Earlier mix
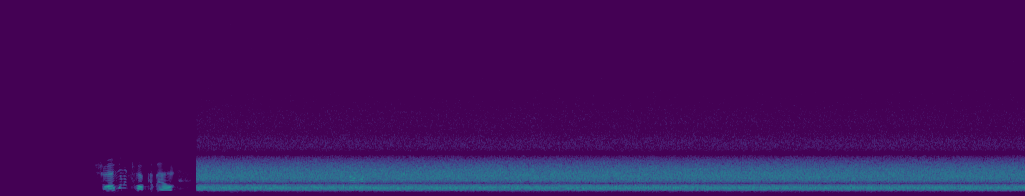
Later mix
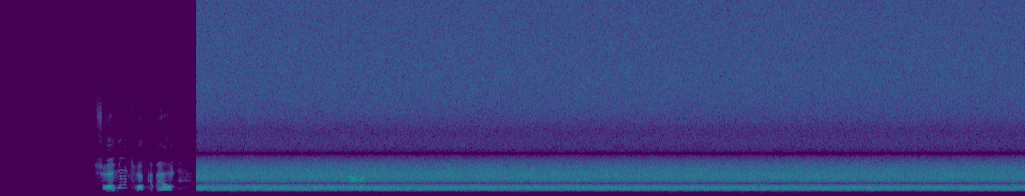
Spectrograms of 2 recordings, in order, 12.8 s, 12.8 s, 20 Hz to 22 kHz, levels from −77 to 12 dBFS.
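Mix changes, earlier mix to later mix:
speech: remove head-to-tape spacing loss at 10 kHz 22 dB
master: remove high-frequency loss of the air 150 metres

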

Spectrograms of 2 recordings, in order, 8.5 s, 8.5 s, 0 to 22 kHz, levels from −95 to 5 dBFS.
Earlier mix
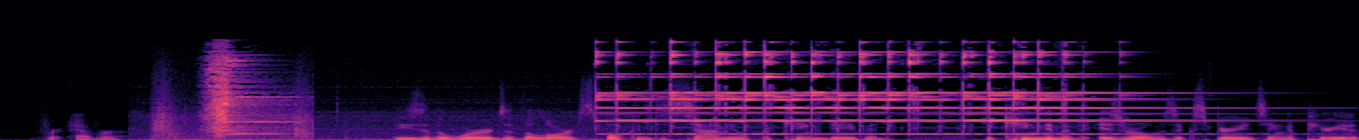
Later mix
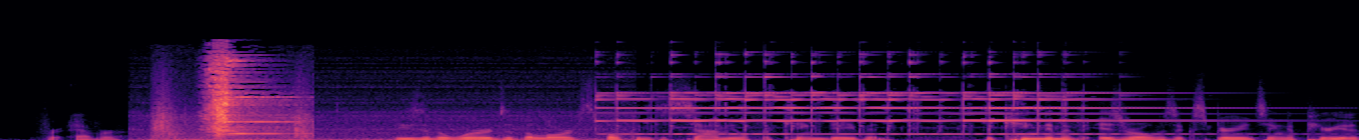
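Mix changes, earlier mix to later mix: first sound +8.5 dB
second sound: add low-pass filter 4,700 Hz 12 dB per octave

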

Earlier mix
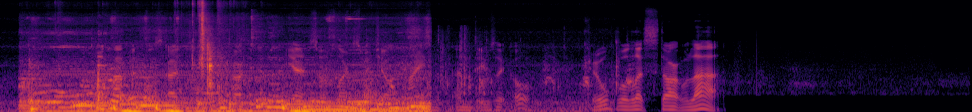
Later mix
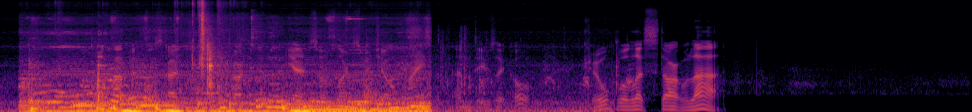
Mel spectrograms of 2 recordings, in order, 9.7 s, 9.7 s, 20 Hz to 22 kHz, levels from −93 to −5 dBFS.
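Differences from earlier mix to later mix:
first sound: add low-shelf EQ 110 Hz +10.5 dB
second sound −3.5 dB

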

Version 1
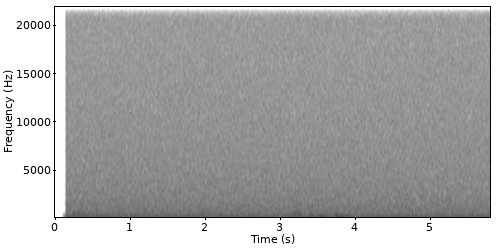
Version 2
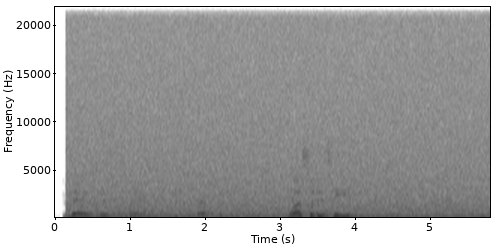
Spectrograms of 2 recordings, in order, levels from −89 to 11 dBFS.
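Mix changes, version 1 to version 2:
speech +10.0 dB
reverb: on, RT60 1.8 s

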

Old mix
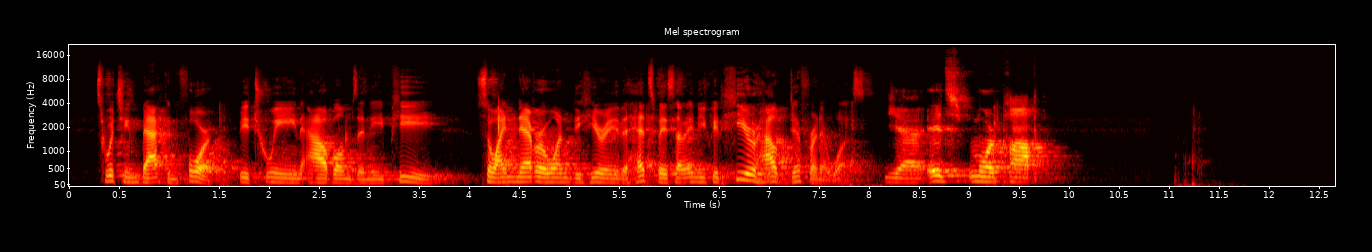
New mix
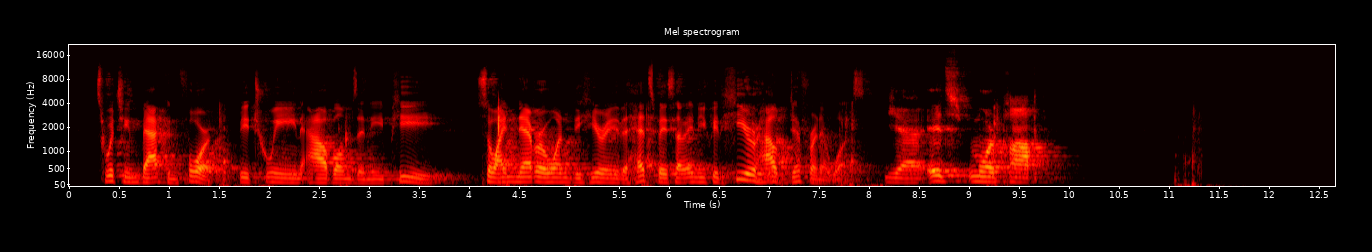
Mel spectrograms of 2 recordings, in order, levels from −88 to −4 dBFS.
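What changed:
speech −8.5 dB
background: send off

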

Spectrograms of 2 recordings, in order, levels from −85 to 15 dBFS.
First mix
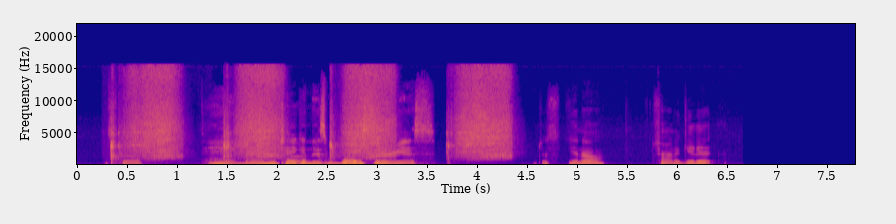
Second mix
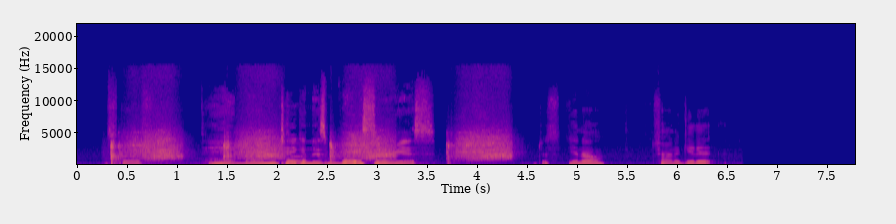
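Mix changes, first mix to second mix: speech −9.0 dB
background: add high-frequency loss of the air 450 metres

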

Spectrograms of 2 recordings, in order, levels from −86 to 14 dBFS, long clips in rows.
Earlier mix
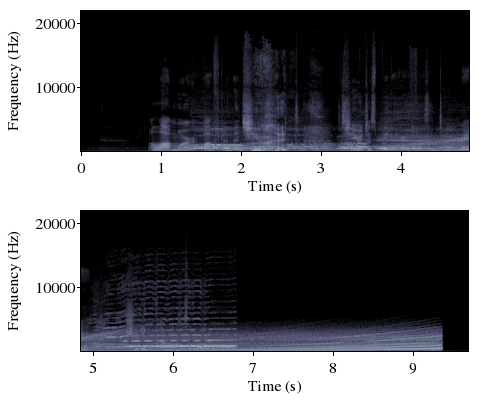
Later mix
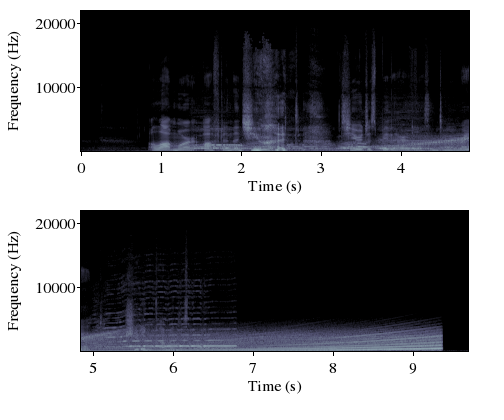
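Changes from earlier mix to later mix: first sound −6.0 dB
master: remove Butterworth band-reject 1,500 Hz, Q 7.3

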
